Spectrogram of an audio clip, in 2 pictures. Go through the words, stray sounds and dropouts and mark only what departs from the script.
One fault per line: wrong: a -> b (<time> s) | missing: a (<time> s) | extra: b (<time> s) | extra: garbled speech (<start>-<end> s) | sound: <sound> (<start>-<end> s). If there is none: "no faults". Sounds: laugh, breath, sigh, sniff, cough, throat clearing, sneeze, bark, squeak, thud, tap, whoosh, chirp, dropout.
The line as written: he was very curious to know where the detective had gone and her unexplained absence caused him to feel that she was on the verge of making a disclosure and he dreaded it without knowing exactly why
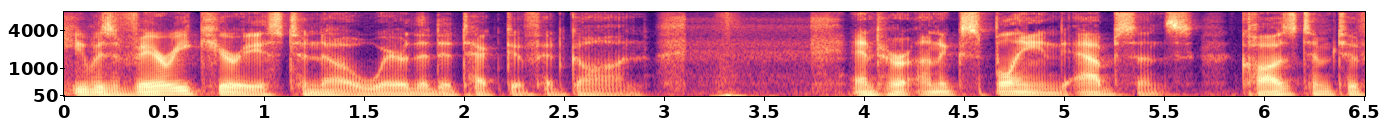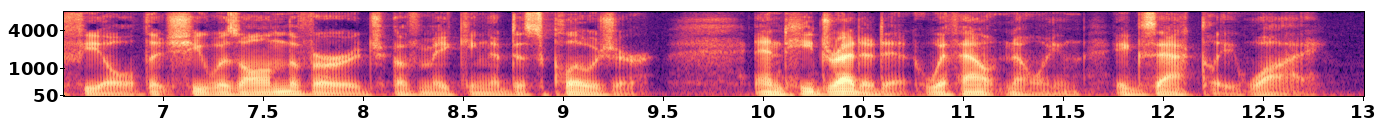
sound: whoosh (3.2-3.6 s)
